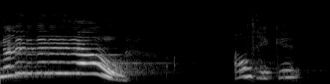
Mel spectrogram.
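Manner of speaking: shrill, high screaming, "no" drawn out long. Retelling stopping a worker with a very large shovel, retelling own scream.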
